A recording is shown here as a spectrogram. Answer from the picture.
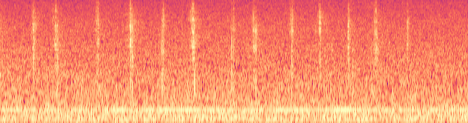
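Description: Near silence: faint room tone with a light steady hum and scattered faint ticks.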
